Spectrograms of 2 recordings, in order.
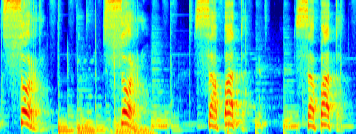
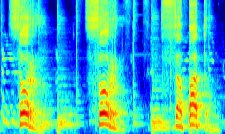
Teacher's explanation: This word is pronounced S, S, at least in South America. In Spain, this letter is pronounced like th, th.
